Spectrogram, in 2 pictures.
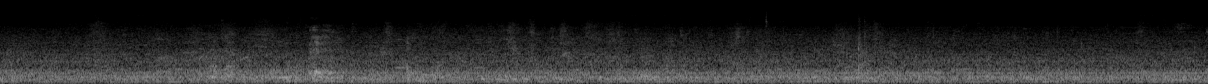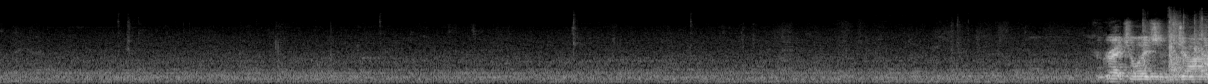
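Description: Quiet voices murmur softly throughout a large room.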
